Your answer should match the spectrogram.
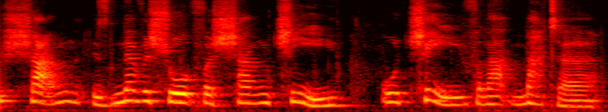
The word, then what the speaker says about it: Shang-Chi: to pronounce it as shang chi shan chi shang chi the first word rhymes with bang sand and land the second has a ch sound as in church and choice once again you may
